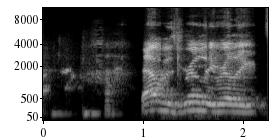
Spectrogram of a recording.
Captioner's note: laughs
